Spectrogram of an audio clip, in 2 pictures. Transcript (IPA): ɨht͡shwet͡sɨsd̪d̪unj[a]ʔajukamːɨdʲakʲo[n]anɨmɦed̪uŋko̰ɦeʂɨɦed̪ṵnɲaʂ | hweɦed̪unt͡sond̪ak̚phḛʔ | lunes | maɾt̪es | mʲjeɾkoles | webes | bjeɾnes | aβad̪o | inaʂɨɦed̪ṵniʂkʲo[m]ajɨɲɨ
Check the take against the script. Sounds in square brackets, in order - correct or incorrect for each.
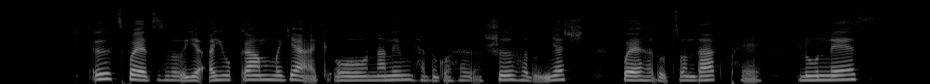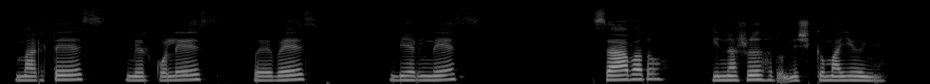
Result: correct, correct, correct

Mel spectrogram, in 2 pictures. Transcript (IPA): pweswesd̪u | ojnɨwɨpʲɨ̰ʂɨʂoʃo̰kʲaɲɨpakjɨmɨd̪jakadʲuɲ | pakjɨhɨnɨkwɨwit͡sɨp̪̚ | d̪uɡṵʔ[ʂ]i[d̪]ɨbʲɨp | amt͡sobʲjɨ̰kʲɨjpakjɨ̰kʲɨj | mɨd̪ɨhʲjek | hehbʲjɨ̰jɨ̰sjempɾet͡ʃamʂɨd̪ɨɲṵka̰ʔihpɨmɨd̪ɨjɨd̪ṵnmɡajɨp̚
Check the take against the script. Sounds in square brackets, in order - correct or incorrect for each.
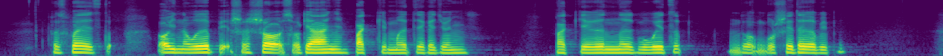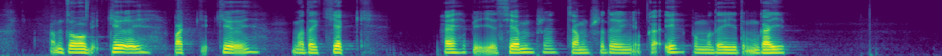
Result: correct, correct

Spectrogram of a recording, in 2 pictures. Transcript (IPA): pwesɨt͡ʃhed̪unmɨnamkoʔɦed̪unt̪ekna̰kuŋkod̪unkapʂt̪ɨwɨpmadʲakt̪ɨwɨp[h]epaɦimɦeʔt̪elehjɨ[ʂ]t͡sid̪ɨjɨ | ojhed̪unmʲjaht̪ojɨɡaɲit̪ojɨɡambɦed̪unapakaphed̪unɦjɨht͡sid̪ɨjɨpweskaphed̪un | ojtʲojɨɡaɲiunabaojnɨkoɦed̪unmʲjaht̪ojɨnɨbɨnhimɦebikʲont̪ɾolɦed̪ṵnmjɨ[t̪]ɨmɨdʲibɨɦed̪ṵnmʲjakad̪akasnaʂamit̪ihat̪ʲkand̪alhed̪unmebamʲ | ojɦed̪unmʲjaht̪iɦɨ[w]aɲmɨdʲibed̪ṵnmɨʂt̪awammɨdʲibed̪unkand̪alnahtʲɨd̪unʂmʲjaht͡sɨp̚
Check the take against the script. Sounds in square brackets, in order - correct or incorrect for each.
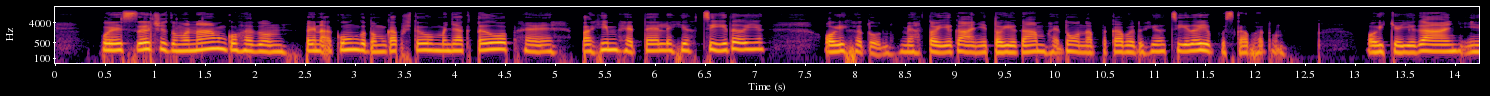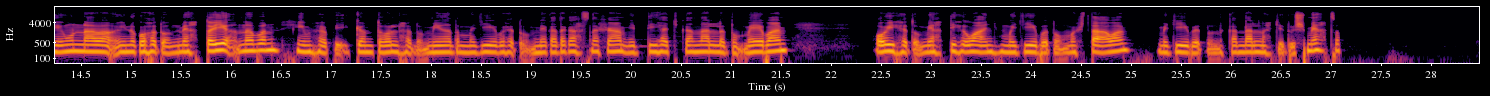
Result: correct, incorrect, incorrect, correct

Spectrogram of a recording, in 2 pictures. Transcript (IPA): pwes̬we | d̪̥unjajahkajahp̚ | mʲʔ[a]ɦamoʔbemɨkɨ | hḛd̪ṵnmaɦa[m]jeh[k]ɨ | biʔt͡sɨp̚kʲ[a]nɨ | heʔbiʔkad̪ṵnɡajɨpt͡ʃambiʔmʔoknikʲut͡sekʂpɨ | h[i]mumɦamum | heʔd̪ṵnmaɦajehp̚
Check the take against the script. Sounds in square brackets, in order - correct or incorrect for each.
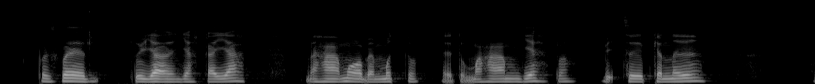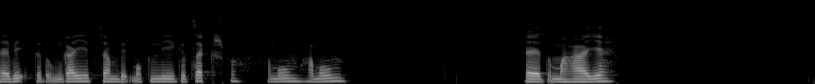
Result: correct, correct, incorrect, correct, incorrect

